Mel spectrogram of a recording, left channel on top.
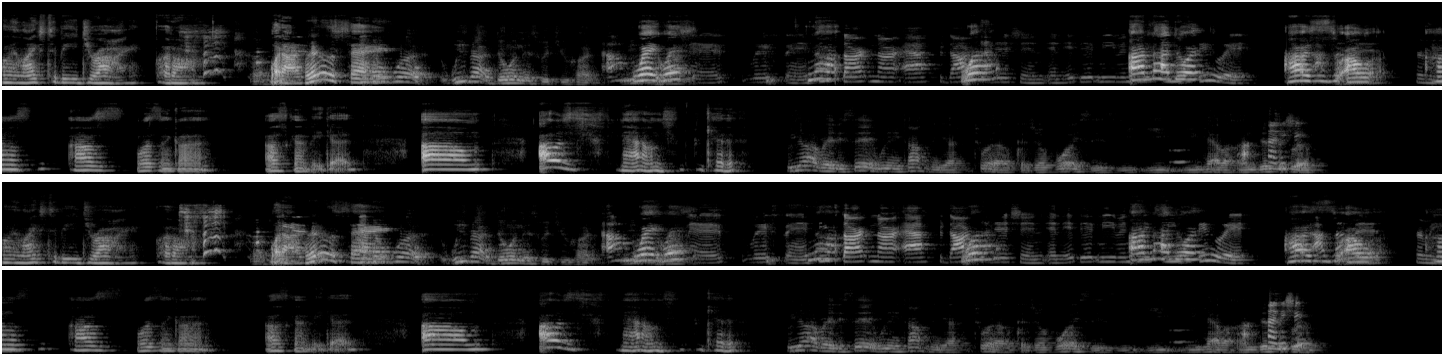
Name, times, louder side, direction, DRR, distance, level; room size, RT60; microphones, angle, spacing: voice 1, 0.0-2.0 2.7-3.9 6.3-6.9 8.1-8.4 9.6-9.9 11.3-12.0 12.8-13.8 14.2-15.5 15.8-16.5 17.0-18.0 18.6-19.3 19.8-21.0 21.5-21.6 26.1-26.2 26.8-26.9, left 5 dB, 85° left, 0.7 m, -28 dB
voice 2, 1.8-3.0 3.5-3.9 6.0-11.3 11.6-12.4 13.1-13.8 14.1-14.6 27.1-27.5, right 6 dB, 35° right, 0.5 m, -36 dB
voice 3, 3.6-6.8 7.6-7.7 22.2-27.5, left 1 dB, 10° left, 1.1 m, -39 dB
5.4 x 5.0 x 5.7 m
head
